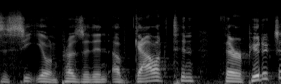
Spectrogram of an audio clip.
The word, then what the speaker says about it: Galectin: Talk to us about what you guys are working on over at Galactin Therapeutics. – Thank you for having me today. It's we pronounce it Galactin Therapeutics.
